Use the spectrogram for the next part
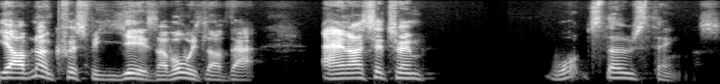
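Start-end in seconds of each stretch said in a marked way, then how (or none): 4.1-5.4 hushed late-night DJ voice, much quieter, slower. Retelling a question he asked someone, in a quiet late-night DJ voice. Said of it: "Nice and quiet".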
